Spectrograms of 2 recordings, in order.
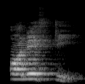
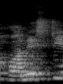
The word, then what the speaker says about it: honesty: जैसे देखिए ऑनेस्टी, है ना। इसे हम लोग हॉनेस्टी नहीं पढ़ते, क्या पढ़ते हैं, ऑनेस्टी पढ़ते हैं। स्पेलिंग चालू होती है HONESTY, लेकिन पढ़ते ऑनेस्टी है।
